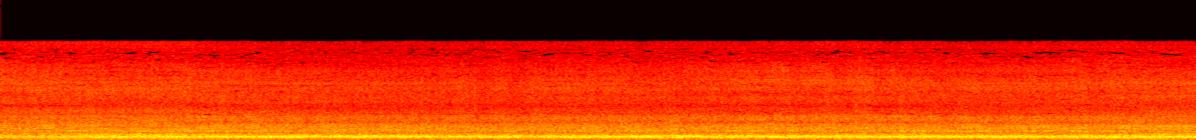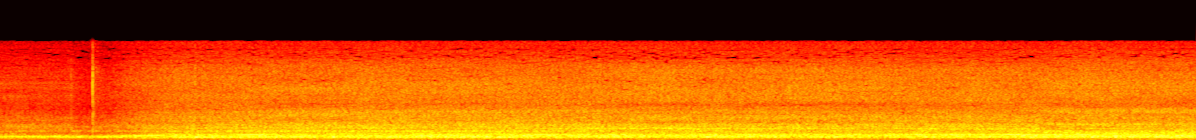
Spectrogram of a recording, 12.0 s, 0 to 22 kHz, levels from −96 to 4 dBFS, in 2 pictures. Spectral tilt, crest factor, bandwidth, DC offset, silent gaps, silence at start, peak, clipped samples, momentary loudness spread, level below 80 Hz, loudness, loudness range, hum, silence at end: -1 dB/octave; 18 dB; 16 kHz; under 0.1%; none; 0 s; -2 dBFS; under 0.1%; 9 LU; -46 dBFS; -19 LUFS; 9 LU; none; 0 s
